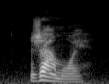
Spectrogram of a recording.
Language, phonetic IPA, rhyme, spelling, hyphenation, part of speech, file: Hungarian, [ˈʒaːmoj], -oj, zsámoly, zsá‧moly, noun, Hu-zsámoly.ogg
- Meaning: footstool, stool, taboret, tabouret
